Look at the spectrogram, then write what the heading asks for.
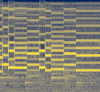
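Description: A mobile phone rings with a bright, repeating electronic melody, its notes pulsing in a steady rhythm over a low background hum, loud and close.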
